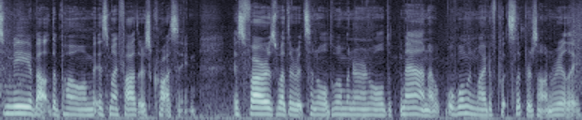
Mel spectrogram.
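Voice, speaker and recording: This woman uses a normal speaking voice at a moderate pace. Her medium pitch shows ordinary variation. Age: 50s. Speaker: bookstore owner. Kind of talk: casual chat.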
